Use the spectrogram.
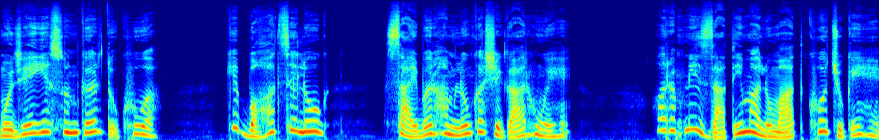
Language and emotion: Urdu, sad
